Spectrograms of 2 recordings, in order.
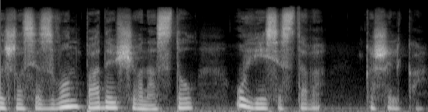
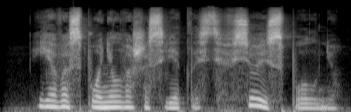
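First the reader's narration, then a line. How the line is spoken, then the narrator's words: Hopeless sinking voice. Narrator (Russian): обреченно произнес некромант упавшим голосом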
